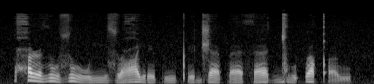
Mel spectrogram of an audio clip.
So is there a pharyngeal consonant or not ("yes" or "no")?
yes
